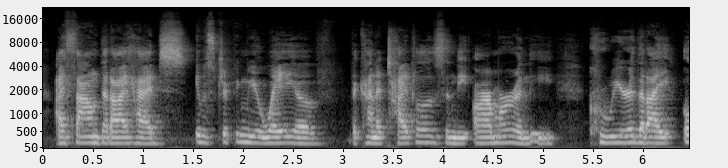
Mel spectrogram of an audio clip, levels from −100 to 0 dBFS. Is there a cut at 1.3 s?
yes; 1 cut; at 1.3 s

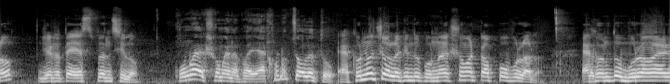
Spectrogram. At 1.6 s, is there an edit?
no; 0 cuts

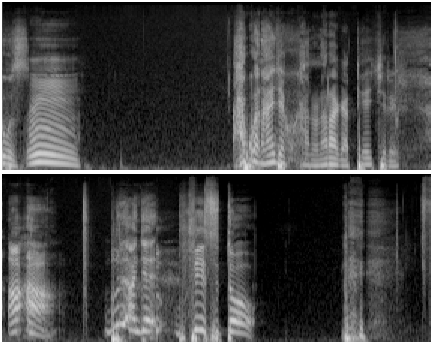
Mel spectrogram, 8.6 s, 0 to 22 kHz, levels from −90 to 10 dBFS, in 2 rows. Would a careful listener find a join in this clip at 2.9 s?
no; 1 cut; at 5.9 s

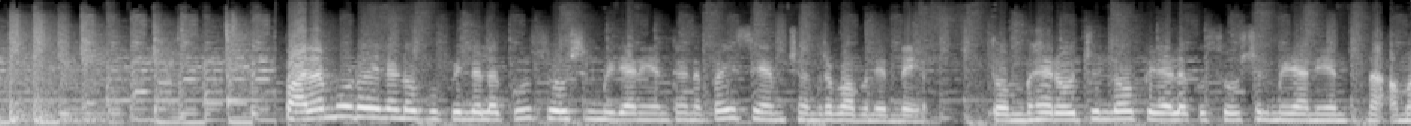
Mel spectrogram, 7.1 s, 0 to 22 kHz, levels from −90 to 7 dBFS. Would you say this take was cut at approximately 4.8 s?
no; 1 cut; at 1.3 s

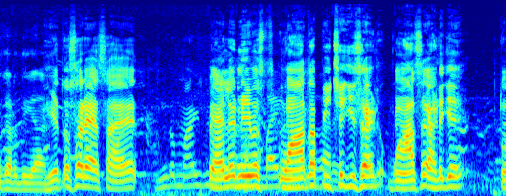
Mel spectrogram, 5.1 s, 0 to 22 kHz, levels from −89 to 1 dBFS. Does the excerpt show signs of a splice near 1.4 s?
no; 0 cuts

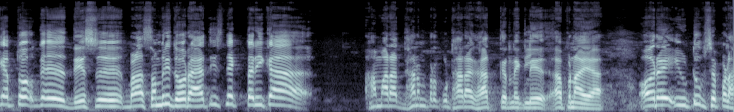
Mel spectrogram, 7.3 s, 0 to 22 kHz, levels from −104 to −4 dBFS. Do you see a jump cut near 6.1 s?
no; 0 cuts

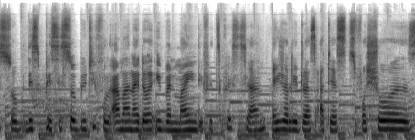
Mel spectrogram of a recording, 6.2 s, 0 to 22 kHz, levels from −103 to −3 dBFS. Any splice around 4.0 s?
yes; 1 cut; at 4.0 s

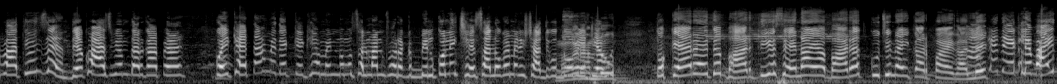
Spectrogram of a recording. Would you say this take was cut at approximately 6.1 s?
yes; 1 cut; at 6.1 s

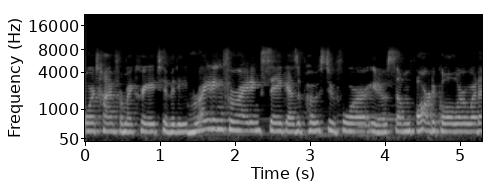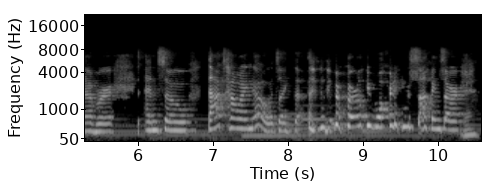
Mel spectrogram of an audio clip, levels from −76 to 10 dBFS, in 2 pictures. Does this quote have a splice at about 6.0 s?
yes; 3 cuts; at 1.4 s, 4.4 s, 6.0 s

